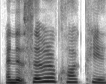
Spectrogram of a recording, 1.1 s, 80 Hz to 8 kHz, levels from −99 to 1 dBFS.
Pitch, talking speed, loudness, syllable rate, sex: 290 Hz, 335 wpm, -16 LUFS, 8.6 syllables/s, female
